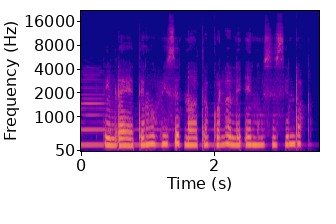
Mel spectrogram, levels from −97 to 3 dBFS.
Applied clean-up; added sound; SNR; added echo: neural mask model RNNoise.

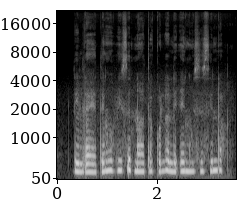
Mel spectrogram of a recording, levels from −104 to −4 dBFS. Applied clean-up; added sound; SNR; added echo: none; none; none; none.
